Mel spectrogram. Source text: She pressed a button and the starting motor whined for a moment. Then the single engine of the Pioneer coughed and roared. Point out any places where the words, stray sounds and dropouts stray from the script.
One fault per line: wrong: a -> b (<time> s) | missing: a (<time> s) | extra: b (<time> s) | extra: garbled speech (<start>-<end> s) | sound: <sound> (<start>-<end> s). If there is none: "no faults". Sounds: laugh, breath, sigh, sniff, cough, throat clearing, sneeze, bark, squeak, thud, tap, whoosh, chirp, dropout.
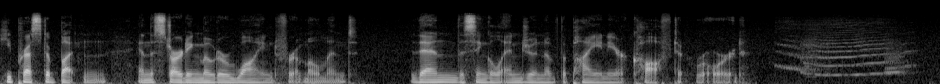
wrong: She -> He (0.0 s)
sound: squeak (7.7-9.2 s)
